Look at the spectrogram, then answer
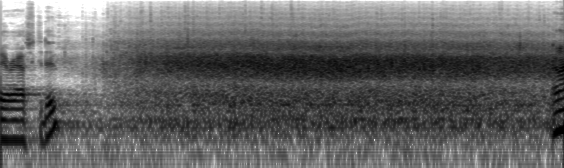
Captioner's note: applause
